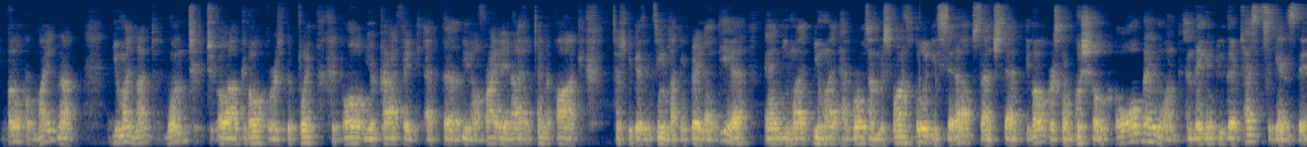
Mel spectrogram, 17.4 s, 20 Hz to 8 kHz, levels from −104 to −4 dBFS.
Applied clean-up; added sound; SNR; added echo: neural mask model DeepFilterNet 3.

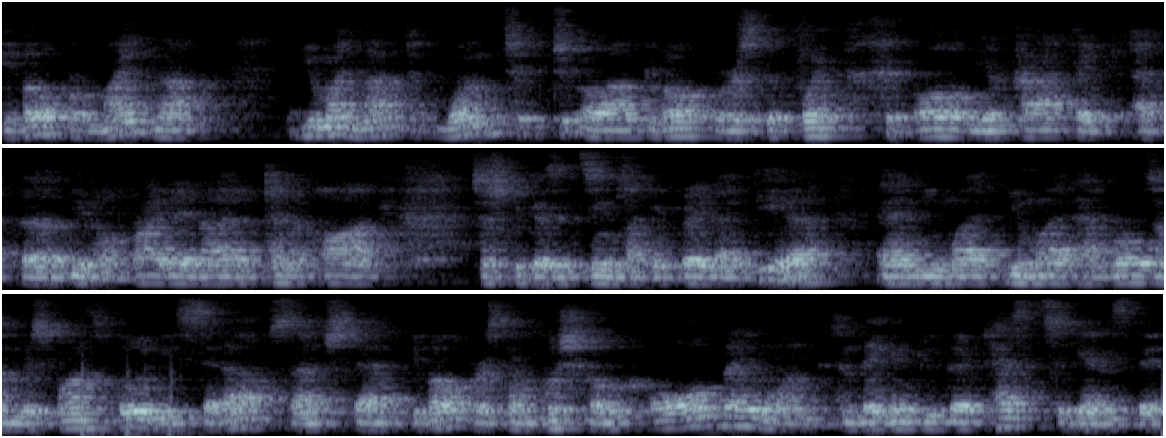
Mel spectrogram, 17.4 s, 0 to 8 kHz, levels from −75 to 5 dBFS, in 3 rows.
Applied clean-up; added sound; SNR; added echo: none; Knock; 12 dB; reverberation time 0.6 s.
